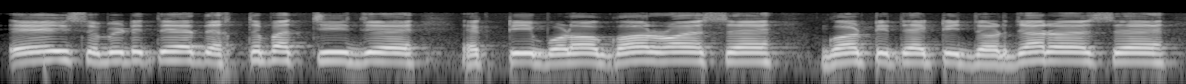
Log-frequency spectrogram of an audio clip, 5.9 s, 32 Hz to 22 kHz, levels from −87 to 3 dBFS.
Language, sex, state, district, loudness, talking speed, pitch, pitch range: Bengali, male, Assam, Hailakandi, -15 LUFS, 140 wpm, 180 Hz, 175-190 Hz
